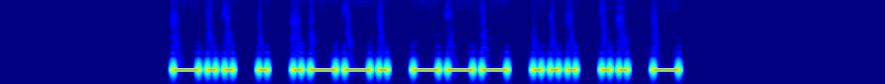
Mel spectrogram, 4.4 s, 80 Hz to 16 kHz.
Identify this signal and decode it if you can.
Morse code, heard as a keyed tone, about 28 wpm, 700 Hz. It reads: DEPOSIT
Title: Seven Letter Words - 28wpm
